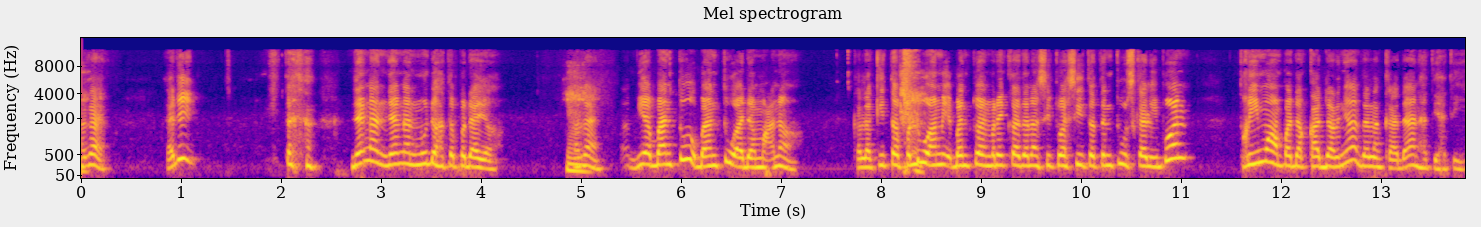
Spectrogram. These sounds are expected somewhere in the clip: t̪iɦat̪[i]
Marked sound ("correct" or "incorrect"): correct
